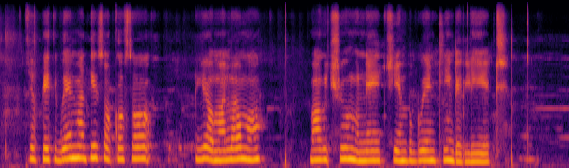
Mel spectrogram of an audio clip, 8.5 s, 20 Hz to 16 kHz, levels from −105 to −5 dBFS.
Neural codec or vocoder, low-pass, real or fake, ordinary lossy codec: codec, 44.1 kHz, 2.6 kbps, SNAC; 14.4 kHz; fake; none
